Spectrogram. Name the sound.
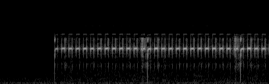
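alarm sounding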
